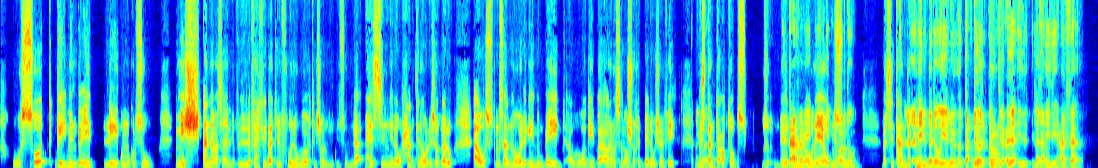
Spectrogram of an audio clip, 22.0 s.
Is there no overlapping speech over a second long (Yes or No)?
No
